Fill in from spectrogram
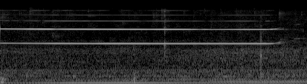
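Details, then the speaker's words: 4000 W Smart Power inverter that had sat unused for a long time and would not turn on: at power-on a steady high-pitched beep holds for nearly three seconds, then cuts out; fault alarm. "ถ้าเปิดแล้วมีเสียงAlarmนะครับผมก็ไม่รู้เป็นอะไรเหมือนกันนะครับ"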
